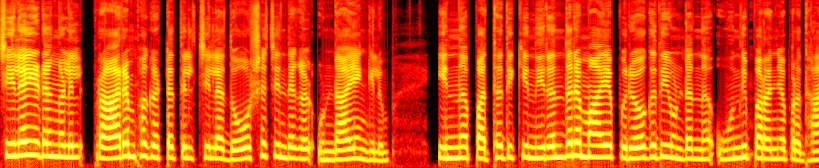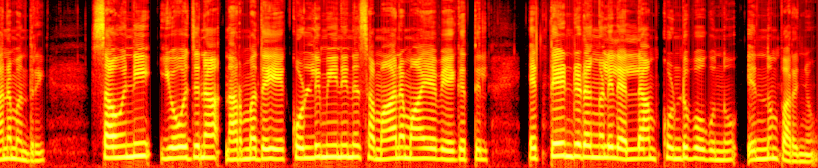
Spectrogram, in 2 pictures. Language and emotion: Malayalam, neutral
